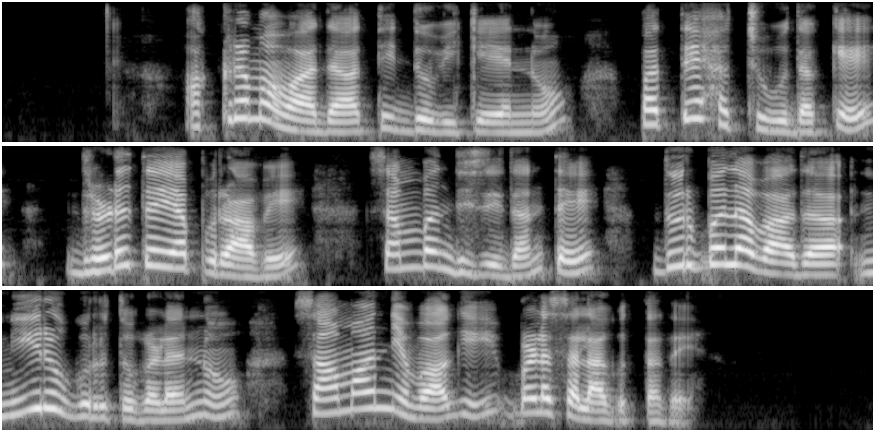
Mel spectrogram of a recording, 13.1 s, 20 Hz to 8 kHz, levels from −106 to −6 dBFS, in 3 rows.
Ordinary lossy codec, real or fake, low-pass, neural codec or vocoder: none; real; none; none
